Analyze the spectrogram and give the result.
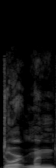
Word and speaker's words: Dortmund: Dortmund, Germany.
